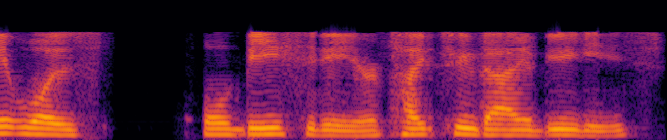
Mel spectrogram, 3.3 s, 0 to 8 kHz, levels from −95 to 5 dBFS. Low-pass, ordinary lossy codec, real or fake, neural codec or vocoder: 7.2 kHz; AAC, 16 kbps; fake; codec, 16 kHz, 1 kbps, FunCodec, trained on Chinese and English, 50 frames a second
